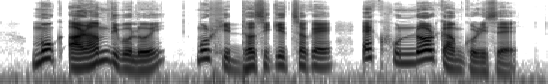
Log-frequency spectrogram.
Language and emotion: Assamese, happy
